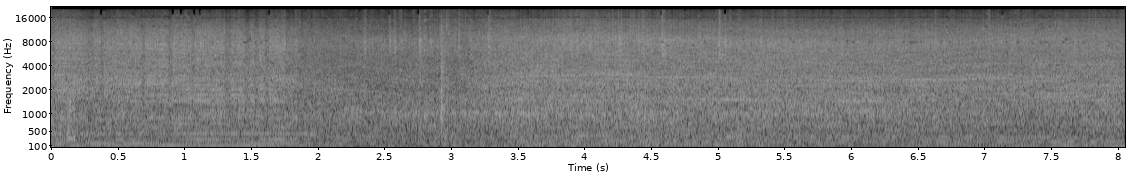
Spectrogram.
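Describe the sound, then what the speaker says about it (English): A limited late model race car engine at Williams Grove in iRacing drones steadily at high revs, holding a flat, buzzing note at the limit of its gear, fairly loud and unbroken with no talk. "you can really hear it topping out the gear at the end of the straightaway"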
